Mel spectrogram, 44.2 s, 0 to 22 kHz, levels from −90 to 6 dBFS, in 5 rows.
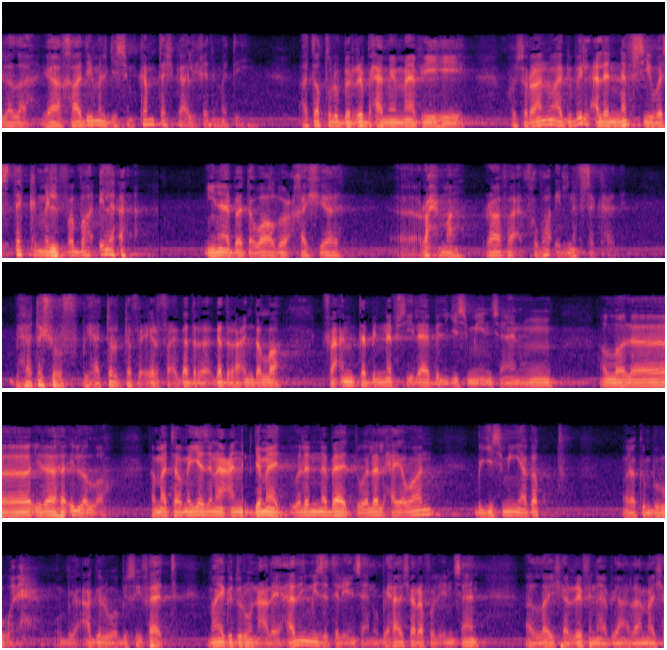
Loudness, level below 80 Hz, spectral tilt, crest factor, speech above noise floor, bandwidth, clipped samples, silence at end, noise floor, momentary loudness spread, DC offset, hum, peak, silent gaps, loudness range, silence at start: -20 LUFS; -46 dBFS; -6 dB/octave; 20 dB; 24 dB; 7.8 kHz; under 0.1%; 0 s; -44 dBFS; 17 LU; under 0.1%; none; 0 dBFS; none; 7 LU; 0 s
